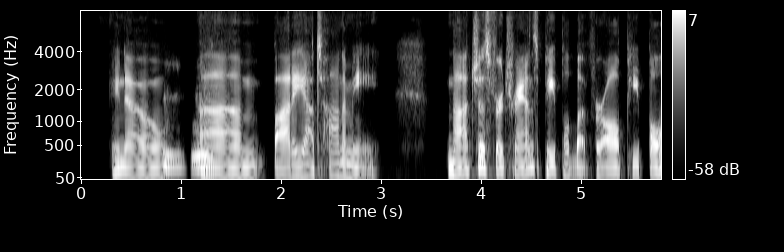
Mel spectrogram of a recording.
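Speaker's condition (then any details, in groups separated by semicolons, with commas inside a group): No condition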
